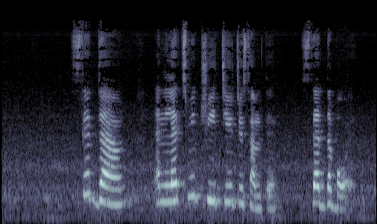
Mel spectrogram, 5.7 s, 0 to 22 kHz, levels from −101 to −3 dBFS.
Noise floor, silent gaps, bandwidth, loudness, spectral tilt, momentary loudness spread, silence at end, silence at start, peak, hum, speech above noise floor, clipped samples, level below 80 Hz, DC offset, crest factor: -59 dBFS; none; 16 kHz; -31 LUFS; -2.5 dB/octave; 19 LU; 0.2 s; 0.7 s; -14 dBFS; none; 28 dB; under 0.1%; -74 dBFS; under 0.1%; 20 dB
